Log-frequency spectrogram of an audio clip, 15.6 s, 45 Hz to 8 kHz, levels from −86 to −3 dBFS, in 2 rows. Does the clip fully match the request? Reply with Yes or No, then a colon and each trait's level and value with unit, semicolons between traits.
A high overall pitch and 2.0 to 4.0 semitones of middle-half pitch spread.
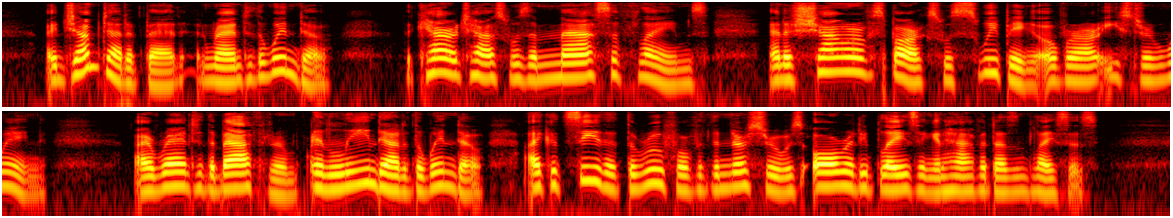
No: medium, 175 Hz; average, 3.5 semitones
